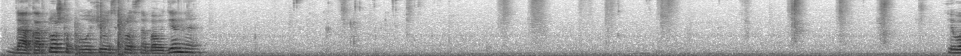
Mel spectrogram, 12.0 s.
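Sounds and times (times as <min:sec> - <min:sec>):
man chewing with wet smacks: 0:03.6 - 0:05.8, 0:07.6 - 0:08.2.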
